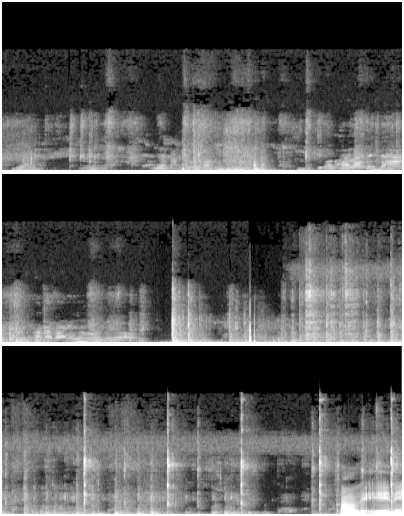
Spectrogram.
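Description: Sharp clinks and knocks of a hand tool striking rock and stones, a few a second from about halfway in, with distant men's voices talking before that.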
